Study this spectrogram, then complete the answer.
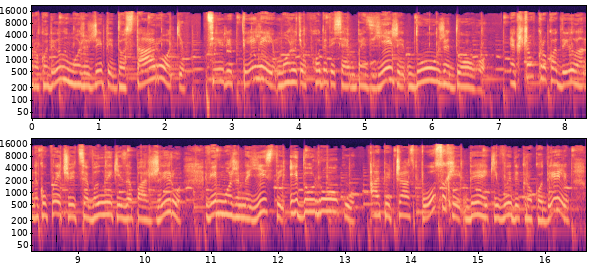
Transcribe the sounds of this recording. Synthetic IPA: kɾɔkɔd̪ɪlˠɪmɔʒʊtʲʒɪt̪ɪd̪ɔst̪ɑɾɔkʲiw | t͡sʲiɾept̪ɪlʲijimɔʒʊtʲɔpxɔd̪ɪt̪ɪsʲɐbɛzjiʒɪd̪uʒɛd̪ɔwɦɔ | jɐkʃt͡ʃɔwkɾɔkɔd̪ɪlˠɐnɐkɔpɪt͡ʃʊjʊt͡sʲːɐʋelˠɪkʲizɐpɑzʒɪɾʊ | ʋʲinmɔʒɛnɛjist̪ɪʔid̪ɔrɔkʊ | ɐpʲid̪̚t͡ʃɑspɔsʊxʲid̪ɛjɐkʲiʋɪd̪ɪkɾɔkɔd̪ɪlʲiw

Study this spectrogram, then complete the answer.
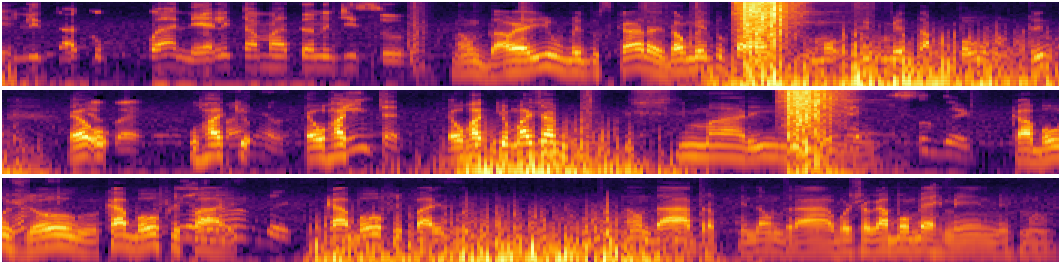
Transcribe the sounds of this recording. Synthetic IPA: elɪt̪akõ | panɛlit̪amat̪ɐ̃nd̪ʊd͡ʒiso | nɐ̃w̃d̪aiaiʊmejd̪ʊd̪ʊskaɾɐd̪aʊmejd̪ʊd̪ʊkaɾalmofĩvʊmed̪ʊd̪apohɐk̪ɾĩt̪ɛʊ | ʊɦakeɛʊɦaɛʊɦakewmajzʒaʃt͡ʃimaɾiɐ̃ | d̪o | kaboʊʒoɡʊkaboʊfɾifaɾiskaboʊfɾifaɾɪzĩ | nɐ̃w̃d̪at̪ɾɔpĩɐnɐ̃w̃d̪aevoʒoɡabõbehmẽɲʊmeihmɐ̃w̃

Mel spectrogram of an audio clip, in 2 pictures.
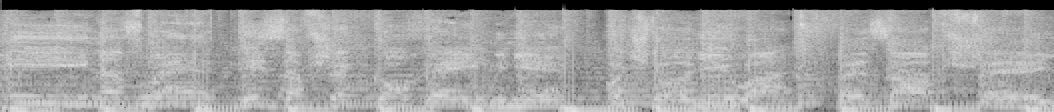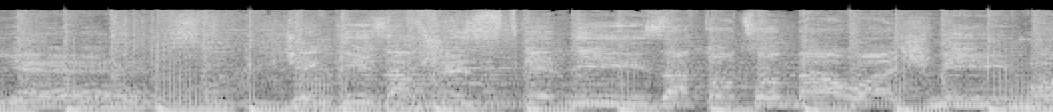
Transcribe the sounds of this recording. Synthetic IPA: inazwɛizafʂɛkɔxɛimɲɛxɔt͡ɕt̪ɔɲiwat̪fɛzafʂɛjɛst̪d͡ʑɛŋkʲizafʂɪst̪̚kʲɛd̪ɲizat̪ɔt̪sɔd̪awaɕmʲimɔ

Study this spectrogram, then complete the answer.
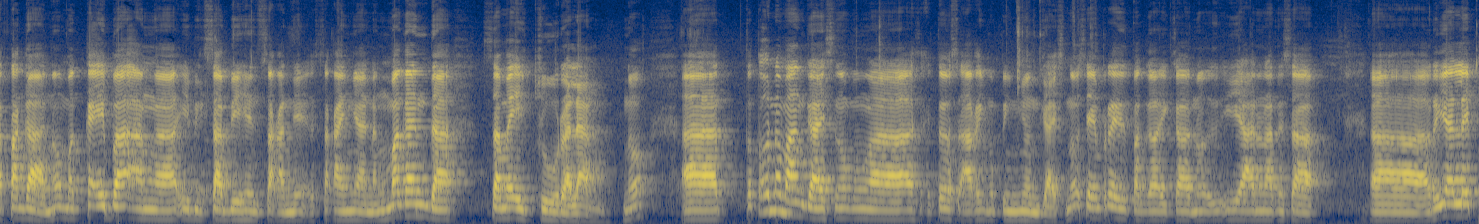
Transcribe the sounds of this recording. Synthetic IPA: ɐt̪ɐɡano̞mɐɡ̚kɐʔɪbaʔɐŋaʔiːbɪɡ̚sɐbiːɦɪnsɐkɐnasɐkɐɲanɐŋmɐɡɐnd̪a | sɐmɐjʔɪt͡ʃuːɾɐlaŋ | no̞ | ʔatt̪ːot̪oʔonɐmanɡajsno̞kʊŋaʔɛt̪osɐʔa̰ːkɪŋopɪnjo̞nɡajsno̞ʃɛmpɾɛpɐɡɐʔɪkawnoʔɪjaʔɐnonaːt̪ɪnsɐ | ʔaːɾijalajp

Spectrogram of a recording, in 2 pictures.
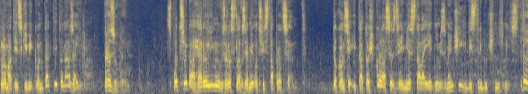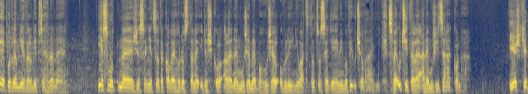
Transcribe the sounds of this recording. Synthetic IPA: plo̞mat̪ɪt͡skiːmɪko̞nt̪ak̚t̪ɪt̪onaːzajḭːma̰ː | ɾo̞zumḭːm | spot̪r̥ɛbaɦɛɾojɪnuvzɾost̪lavzɛmɪʔot̪r̝ɪst̪apɾo̞t͡sɛ̰nt̪ | doko̞nt͡sɛʔɪt̪at̪oʃko̞lasɛzrɛjmɲɛst̪alajɛdɲiːmzmɛnʃiːɣdɪst̪ɾɪbut͡ʃɲiːxmḭːst̪t̪ojɛpo̞dlɛmɲɛvɛlmɪpr̥ɛɦnanɛː | jɛsmut̪nɛːʒɛsɛɲɛt͡so̞t̪ako̞vɛːɦodo̞st̪anɛʔɪdoʃkolʔa̰lɛnɛmuːʒɛmɛbo̞ɦuʒɛlʔo̞vlɪvɲovat̪ːo̞t͡so̞sɛɟɛjɛmɪmovɪʔut͡ʃova̰ːɲḭːsmɛːʔut͡ʃɪt̪ɛlɛʔanɛmuʒɪzaːko̞na̰ | jɛʃcɛ

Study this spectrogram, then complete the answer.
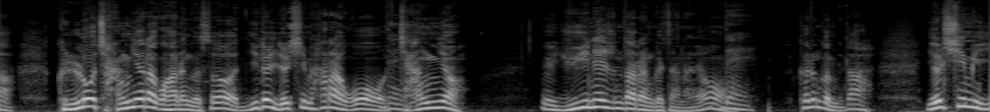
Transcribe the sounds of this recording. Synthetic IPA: kɯɭːot͡ɕaŋɲʌɾaɡoɦanɯnɡʌsʰɯniɾɯɭjʌɭɕ͈imiɦaɾaɡot͡ɕaŋɲʌ | juinɦe̞d͡ʑundaɾanɯnɡʌd͡ʑanajokɯɾʌnɡʌmɲida | jʌɭɕ͈imi

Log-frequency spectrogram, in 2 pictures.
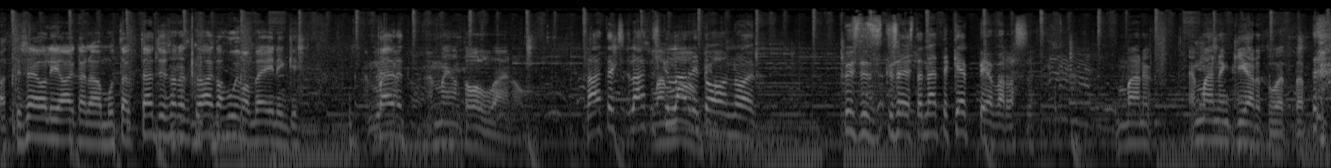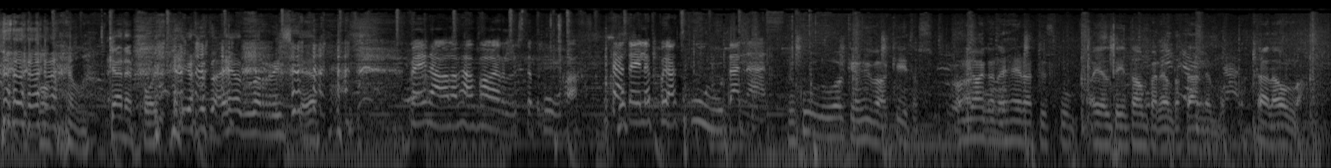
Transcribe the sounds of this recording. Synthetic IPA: t̪ːiseoliɑikɑnɑːmmut̪ːɑt̪æyt̪yːsɑnoɑet̪ːkøɑikɑhuiʋɑmeiniŋkiḛmːyetḛmːæihɑnt̪olːɑ̰ino̰lːu | læht̪ekslæht̪eklærit̪ohonnoi | pyst̪yt̪skyseist̪ænæit̪ːekepːieʋʋɑrɑsːɑ | emːɑny | ḛmːæenːeŋkiert̪uet̪ːæ | elːɑkædeppoikːieijot̪ːot̪ɑeijot̪ːut̪ɑrriskejɑ | meinæːolːɑʋæhæʋʋɑːrɑlːist̪ɑpuːhɑ̰ | mit̪æt̪eilːeppojɑt̪kuːluːt̪ænæːnnokuːlˑuːoˑikeːhyʋækiːt̪os | oliɑikɑneheræt̪yskunɑ̰jelt̪iːnt̪ɑmpeɾeːlt̪ɑt̪ænːemmut̪ːɑt̪æːlæolːɑ̰ː

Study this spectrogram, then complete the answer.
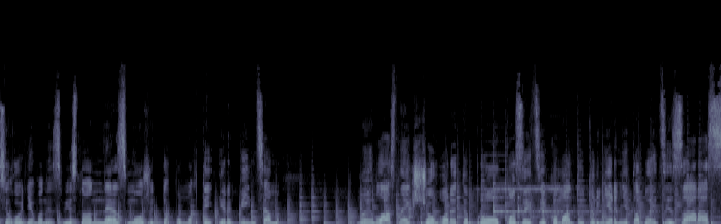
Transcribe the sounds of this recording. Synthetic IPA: sʲɔɦɔdʲnʲiʋɔnɪz̥ʋʲisnɔnɛzmɔʒʊtʲd̪ɔpɔmɔxt̪ɪʔirpʲinʲt͡sʲɐm | nuiʋlˠɑsnɛjɐkʃt͡ʃɔɦɔʋɔɾɪt̪ɪpɾɔːpɔzɪt͡sʲijikɔmɑnd̪ɪut̪ʊrnʲirnʲit̪ɐblˠɪt͡sʲizɑɾɐz

